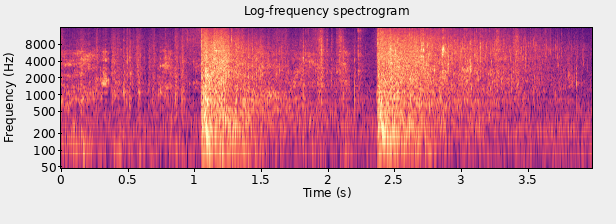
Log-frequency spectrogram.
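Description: A shotgun fires loud blasts that echo.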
